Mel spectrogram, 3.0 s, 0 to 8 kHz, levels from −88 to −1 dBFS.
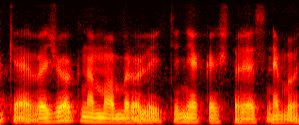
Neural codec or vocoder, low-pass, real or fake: codec, 16 kHz in and 24 kHz out, 1 kbps, XY-Tokenizer; 7.2 kHz; fake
